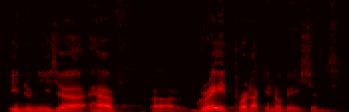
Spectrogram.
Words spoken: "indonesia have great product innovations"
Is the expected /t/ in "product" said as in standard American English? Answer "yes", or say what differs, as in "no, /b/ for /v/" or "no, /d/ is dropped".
yes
